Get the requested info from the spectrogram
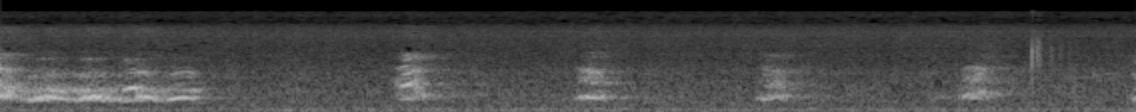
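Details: Ooty dogs facing a cheetah attack: a long, wavering whine-like cry for about a second, then single loud barks spaced about a second apart, five in all, over low background hiss.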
